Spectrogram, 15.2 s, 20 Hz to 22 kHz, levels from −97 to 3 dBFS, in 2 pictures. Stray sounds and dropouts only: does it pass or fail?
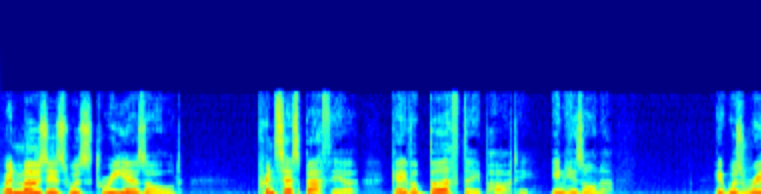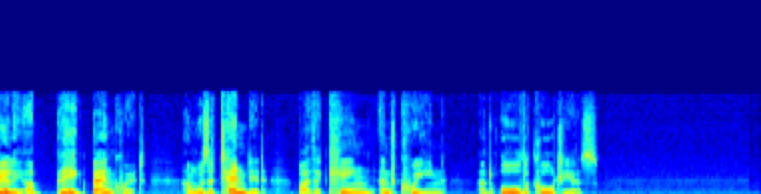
pass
